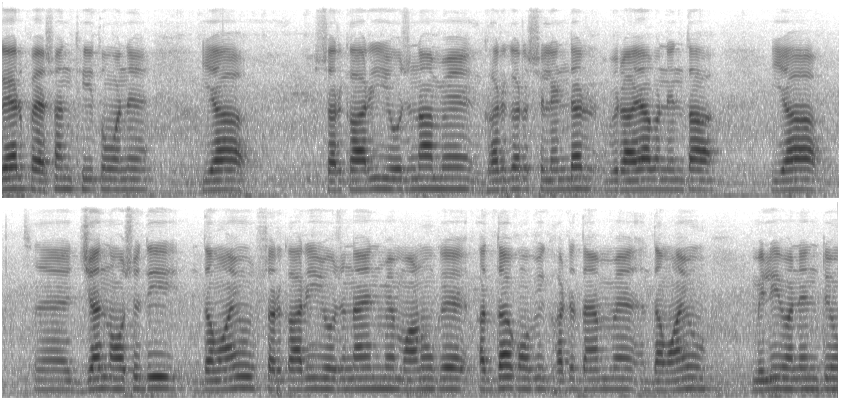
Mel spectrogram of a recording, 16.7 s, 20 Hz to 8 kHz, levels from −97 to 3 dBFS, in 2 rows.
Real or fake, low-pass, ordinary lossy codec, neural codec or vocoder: real; 7.2 kHz; none; none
